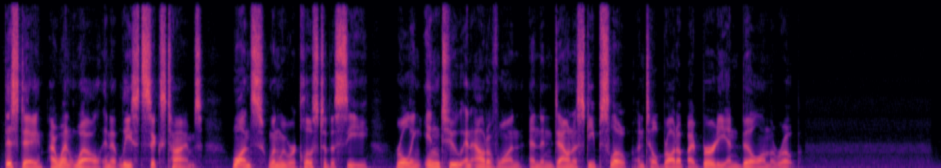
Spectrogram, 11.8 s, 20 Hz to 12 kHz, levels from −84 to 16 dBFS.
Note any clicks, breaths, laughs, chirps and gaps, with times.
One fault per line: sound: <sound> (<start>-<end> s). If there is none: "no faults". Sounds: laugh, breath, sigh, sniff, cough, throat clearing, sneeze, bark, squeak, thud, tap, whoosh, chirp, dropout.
no faults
